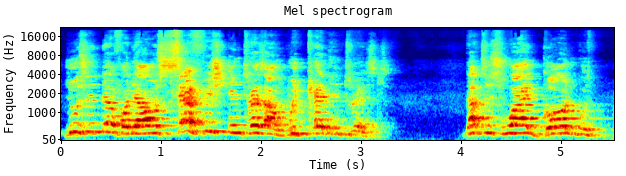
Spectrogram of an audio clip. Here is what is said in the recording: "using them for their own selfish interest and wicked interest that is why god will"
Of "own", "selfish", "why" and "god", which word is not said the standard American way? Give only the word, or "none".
none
